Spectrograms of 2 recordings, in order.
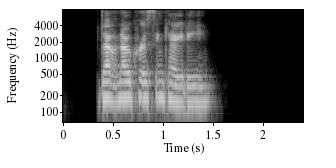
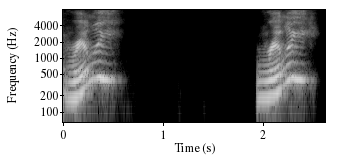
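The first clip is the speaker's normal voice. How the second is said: incredulous really; 9 semitones higher, slower than usual. Retold or imitated. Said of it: "it's just like".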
